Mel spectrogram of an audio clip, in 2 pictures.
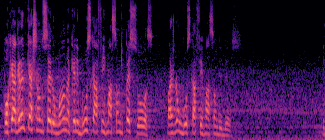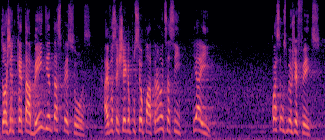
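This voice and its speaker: A man preaching a sermon, fervent and at times rising to shouts. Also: very high-pitched, animated, fast. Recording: echoey hall with faint noise.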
